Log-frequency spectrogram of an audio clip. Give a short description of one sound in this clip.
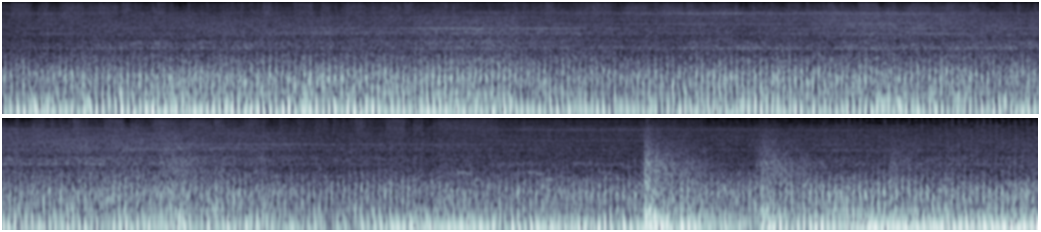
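A helicopter's rotor thumps and its engine drones steadily close by.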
